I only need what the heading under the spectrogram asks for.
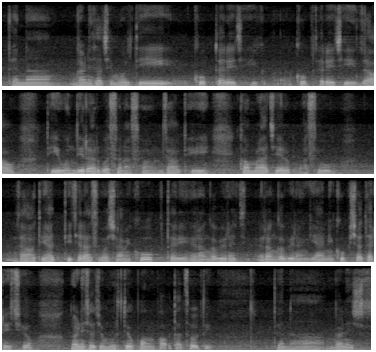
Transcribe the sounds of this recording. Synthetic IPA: t̪jɛnːaɡəɽ̃eɕat͡ɕemuɾt̪i | kʰuːbt̪əɾet͡ɕi | kʰuːpt̪ʰəɾet͡ɕid͡zʱaw | t̪iund̪iɾaɾbəsuːnasuːnd͡zʱawt̪ʰikəmɭat͡ɕeɾə̰su | d͡zʱawt̪iɦət̪ːit͡ɕeɾasuaɕeam̤ikʰuːpt̪əɾiɾəŋɡʋiɾɾəŋɡbiɾəŋɡiaɽ̃ikʰuːpɕət̪aɾet͡ɕiɔ | ɡəɽ̃eɕat͡ɕɔmuɾt̪jɔpõŋɡpaʋt̪at͡sɦot̪iː | t̪ɛnːaɡəɽ̃eɕ

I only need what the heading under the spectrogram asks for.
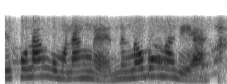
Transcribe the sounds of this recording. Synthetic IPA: ɯkʰonaŋkɔmanaŋnɯnɯŋnawduŋnakeja

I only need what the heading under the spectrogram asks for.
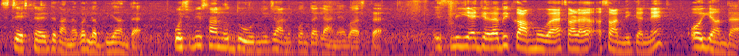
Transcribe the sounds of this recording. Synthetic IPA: sʈeːʃneːɾiːd̪əkãːnaːpəɾləbiːãːnd̪a̰ː | kʊt͡ʃʰbiːsaːnũːd̪uːɾnĩːd͡ʒaːnəkɔ̃ːnd̪aːlɛ̰ːnḛːʋa̰ːst̪ɛ̰ː | ɪsləiːɛːd͡ʒeːɽaːbiːkəmɦoːaːsaːɽaːə̰saːnːiːkəɾneː | oːiːãːnd̪a̰ː

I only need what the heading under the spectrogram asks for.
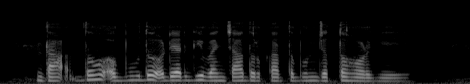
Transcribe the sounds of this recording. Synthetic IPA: d̪aʔd̪ɔə̰bud̪ɔɔɖjaʈɡibəɲt͡ʃad̪ɔɾkaɾt̪əbund͡ʒɔt̪ɔɦɔɽɡe

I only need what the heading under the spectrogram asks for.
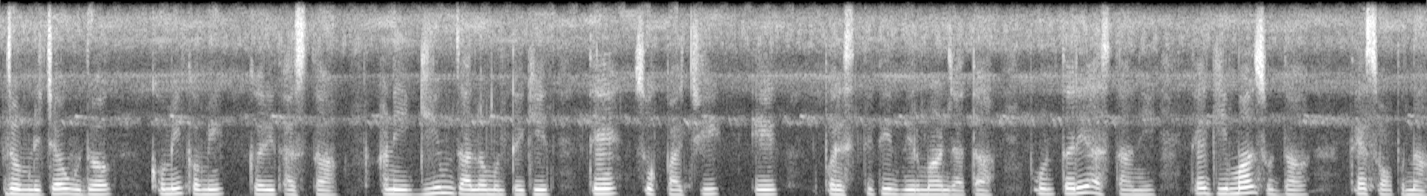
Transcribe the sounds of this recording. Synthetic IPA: d͡zəmɽit͡ɕaud̪əʋ | kəmikəmi | kəɾiːt̪əst̪aː | niɡimd͡zaləm̤əʈ̪eki | t̪ɛ̃sukpat͡ɕi | ek | pəɾist̪ʰit̪iniɾmaɳd͡zat̪a | puɳt̪əɾiəst̪ani | t̪ɛ̃ɡimansud̪ʱːa | t̪ɛ̃sɔ̃pna

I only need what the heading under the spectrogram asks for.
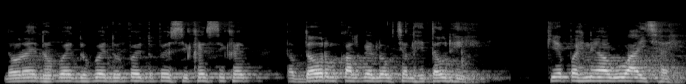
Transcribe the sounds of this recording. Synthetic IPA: d̪əwɾəjd̪ʱupəjd̪ʱupəd̪ʱupəjd̪ʱupəsikʰəsikʰəjt̪̚t̪əb̚d̪əʊɾmkəlkeloɡt͡ʃəlɦid̪əʊɾʱɦiɦ | kepəɦineəɡuajt͡ʃʰəɦi

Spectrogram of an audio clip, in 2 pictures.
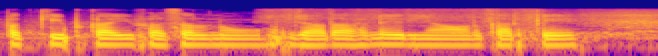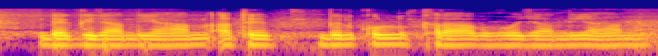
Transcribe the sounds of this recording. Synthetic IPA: pəkːiːpə̥kaːiːpʰəsəlnũːd͡ʒjaːd̪aːɦəɳeːɾĩːaːʊɳkəɾkeːɖɪɡd͡ʒãːnd̪ijãːɦənə̰t̪eː | bɪlkʊlkʰəɾaːbɦoːd͡ʒãːnd̪ɪijãːɦən

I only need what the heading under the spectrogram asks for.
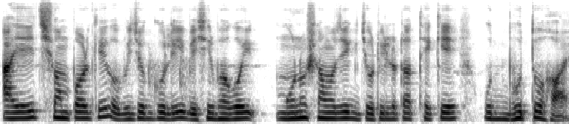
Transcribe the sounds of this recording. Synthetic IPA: ajajt͡ɕʃɔmpoɾkeobʱid͡ʑoɡːulibeʃiɾbʱaɡoj | monoʃamad͡ʑikd͡ʑoʈiloʈat̪ʰekeud̪̚bʱut̪oɦɔ̰e

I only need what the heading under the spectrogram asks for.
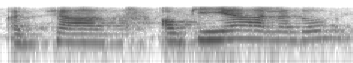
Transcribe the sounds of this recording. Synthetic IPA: ɐ̰tːɕʰaːɔ̰̃kiːə̃ɦaːlə̃nd̪oː

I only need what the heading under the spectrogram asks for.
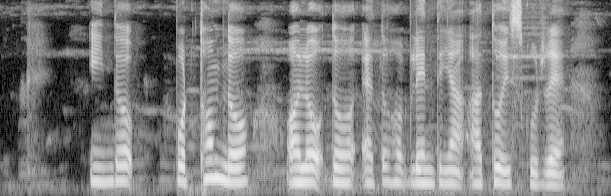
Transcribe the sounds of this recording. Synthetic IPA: iɲd̪ɔ | pɔɾt̪ʰɔmd̪ɔɔlɔʔd̪ɔɛt̪ɔɦɔplɛnt̪ɛɲaʔat̪ɔiskulɾɛ

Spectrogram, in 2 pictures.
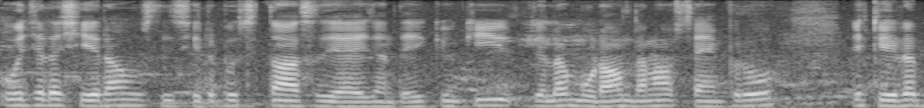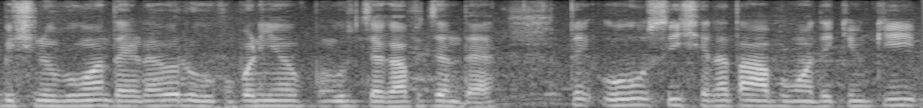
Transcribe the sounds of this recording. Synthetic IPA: oːd͡ʒeːɽaːʃeːɾãːʊsd̪iːsɪɾəpːʊst̪ãːsd͡ʒaːeːd͡ʒãːnd̪eːɛːkjõːkɪd͡ʒeːɽaːmoːɽaːɦõnd̪aːnaːoːsɛ̃ːmpɾoː | ɪkd͡ʒeːɽaːbɪʃnũːbʊɡãːnd̪aːd͡ʒeːɽaːoːɾuːpbəɽɪjãːʊsd͡ʒəɡaːpʰːd͡ʒãːnd̪aːɛː | t̪eːʔoːsĩːʃeːɾãːt̪ãːbʊɡãːnd̪eːkjõːkɪ

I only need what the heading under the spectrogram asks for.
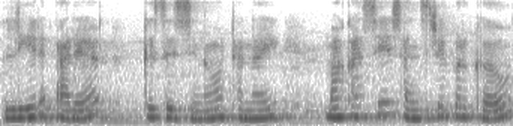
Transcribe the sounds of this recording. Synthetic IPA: liɾaɾɯ | kɯsɯsinɔtʰanaj | makʰasesansɾipəɾkʰɯw

